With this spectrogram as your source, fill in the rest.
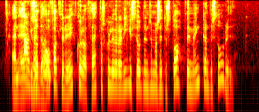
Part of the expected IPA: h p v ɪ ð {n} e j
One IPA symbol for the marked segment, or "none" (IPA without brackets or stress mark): m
